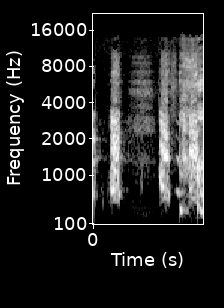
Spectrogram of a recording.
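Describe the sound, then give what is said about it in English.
A dog barks three times: two short, sharp yaps with a pause between them, then a longer, louder bark. No one speaks. “He's no longer our dog.”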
